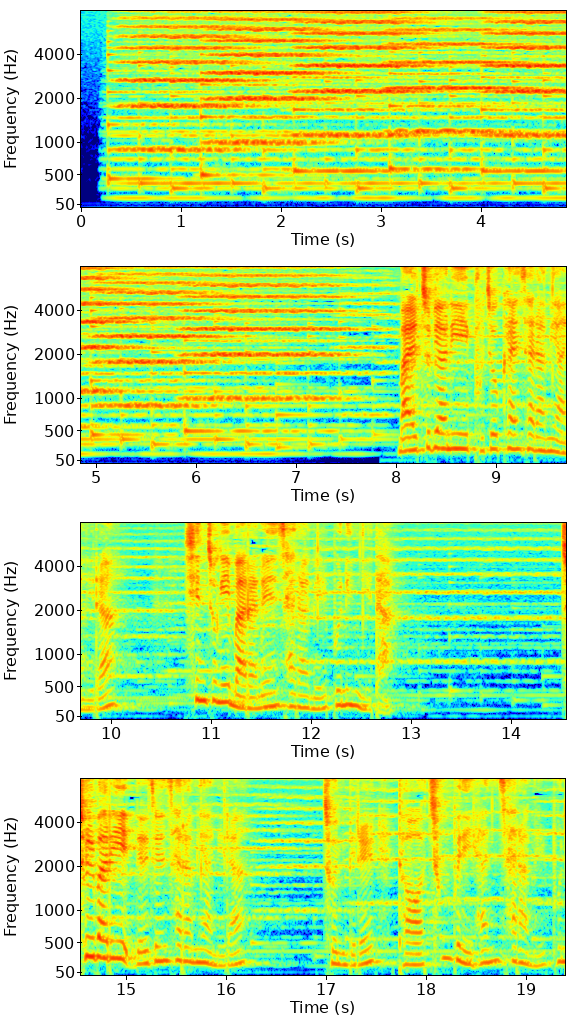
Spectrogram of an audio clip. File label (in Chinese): 女 韩 大音 样音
